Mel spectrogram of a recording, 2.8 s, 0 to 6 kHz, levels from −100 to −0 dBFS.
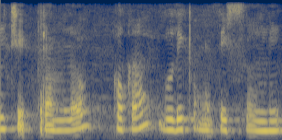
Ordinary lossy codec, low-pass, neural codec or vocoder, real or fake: none; 5.4 kHz; codec, 44.1 kHz, 3.4 kbps, Pupu-Codec; fake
